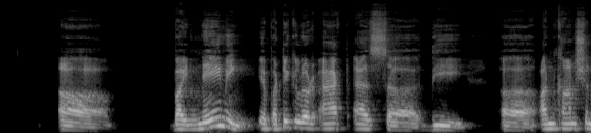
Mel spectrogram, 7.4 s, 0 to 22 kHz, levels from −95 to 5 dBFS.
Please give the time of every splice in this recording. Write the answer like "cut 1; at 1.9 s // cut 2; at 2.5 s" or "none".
none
